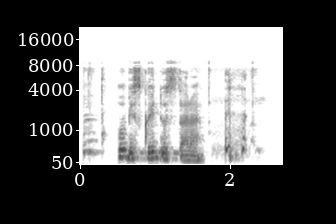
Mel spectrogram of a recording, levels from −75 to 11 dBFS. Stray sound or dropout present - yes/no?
yes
